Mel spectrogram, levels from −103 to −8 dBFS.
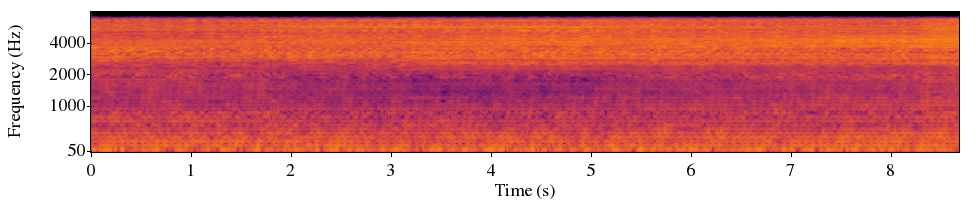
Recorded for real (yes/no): no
